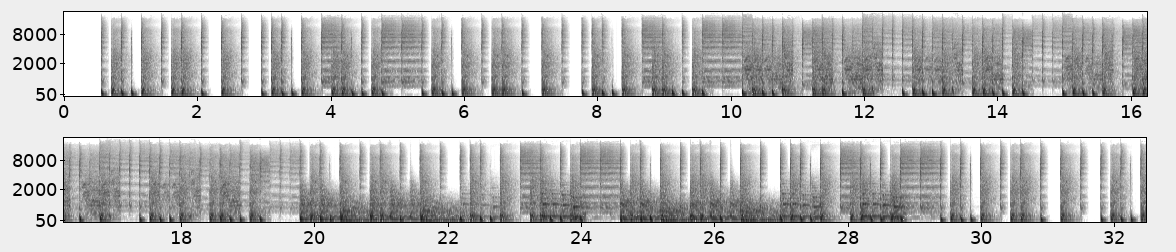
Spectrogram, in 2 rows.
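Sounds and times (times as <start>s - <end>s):
Drumtraks drum machine weird percussion: 0.6s - 32.4s.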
